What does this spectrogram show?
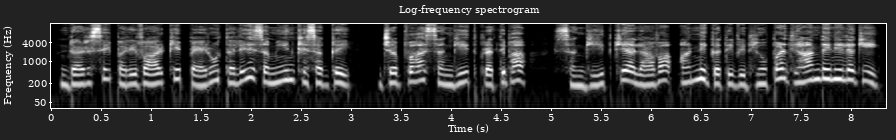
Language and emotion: Hindi, fearful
